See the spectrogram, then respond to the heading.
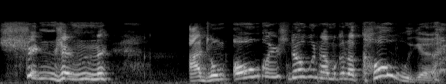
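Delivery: very high pitch with leaned-on comic rhythm. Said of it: "a [name] cadence to her voice".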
